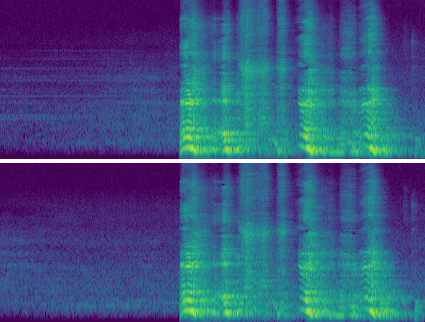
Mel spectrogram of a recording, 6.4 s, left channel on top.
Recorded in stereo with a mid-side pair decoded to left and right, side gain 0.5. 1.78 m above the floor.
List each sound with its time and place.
2.7 s crying: 20° left, 1.0 m
4.9 s a man speaking: 15° right, 0.8 m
